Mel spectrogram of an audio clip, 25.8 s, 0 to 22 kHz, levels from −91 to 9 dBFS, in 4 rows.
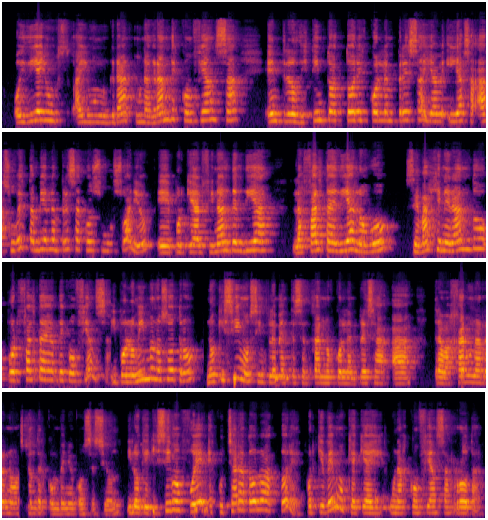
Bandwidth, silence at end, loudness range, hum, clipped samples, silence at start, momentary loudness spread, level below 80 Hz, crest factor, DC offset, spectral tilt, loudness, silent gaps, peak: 12.5 kHz; 0.05 s; 4 LU; none; under 0.1%; 0.15 s; 9 LU; -62 dBFS; 16 dB; under 0.1%; -2 dB/octave; -17 LUFS; none; 0 dBFS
